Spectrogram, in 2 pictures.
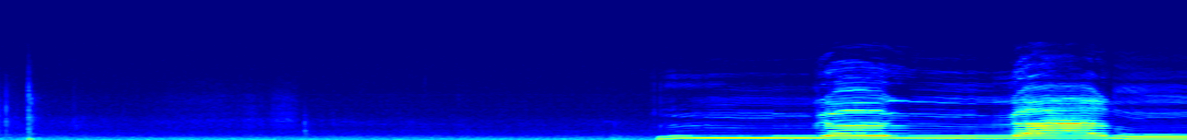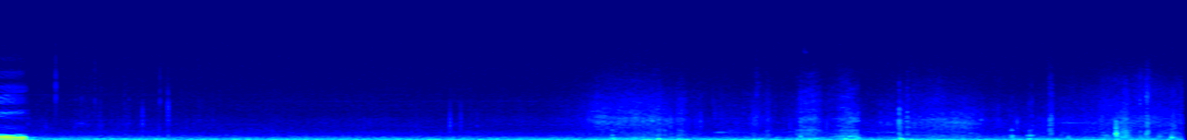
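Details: Quarrelling stray cats at a drinking spot on a Japanese cat island give a four-second sustained growling yowl with two sharp screechy bursts inside it, followed by quiet with faint rustling.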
